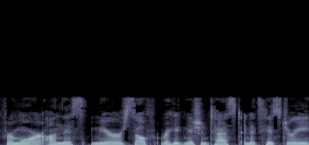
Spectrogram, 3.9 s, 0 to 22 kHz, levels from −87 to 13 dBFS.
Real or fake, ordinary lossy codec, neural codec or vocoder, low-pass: real; MP3, 32 kbps; none; 7.2 kHz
